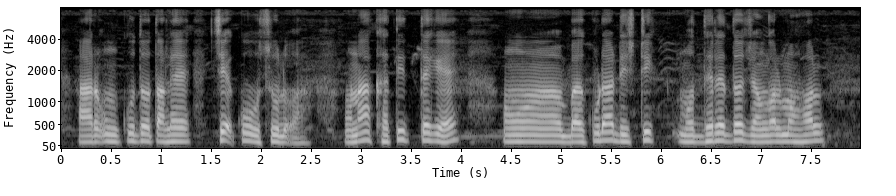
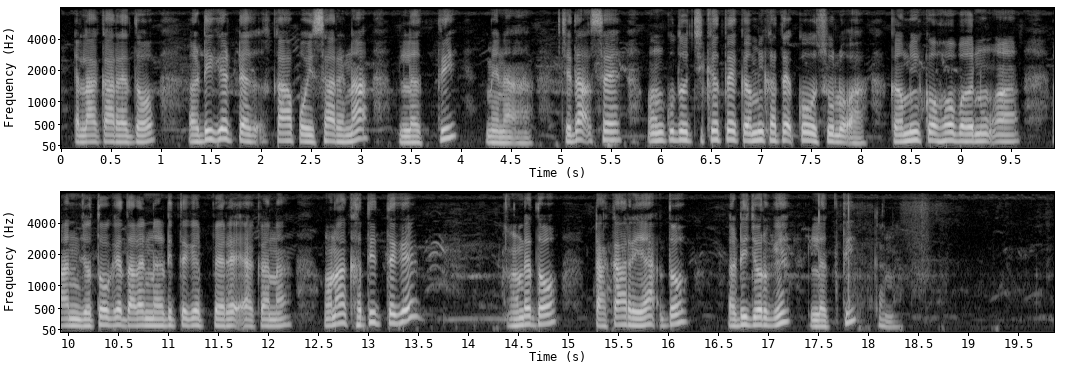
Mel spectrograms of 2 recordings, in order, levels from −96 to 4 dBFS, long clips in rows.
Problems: constant background noise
